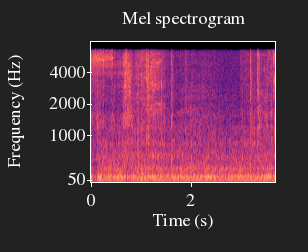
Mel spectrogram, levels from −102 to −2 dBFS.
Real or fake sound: real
